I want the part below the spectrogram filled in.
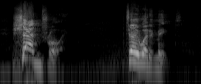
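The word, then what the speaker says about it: Schadenfreude: German word I'm g spell it for you it's spelled s c h a d e n f r e u d Shad androy tell you what it means saden FL is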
